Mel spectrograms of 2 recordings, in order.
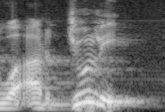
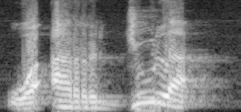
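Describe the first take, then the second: First: The word ends with an 'i' vowel. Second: The word ends with an 'a' vowel. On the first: The speaker calls it wrong. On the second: The speaker calls it right.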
